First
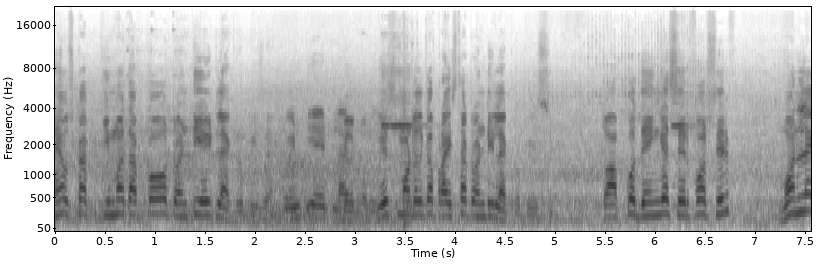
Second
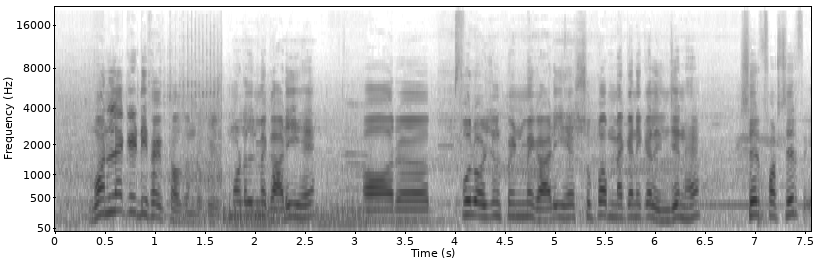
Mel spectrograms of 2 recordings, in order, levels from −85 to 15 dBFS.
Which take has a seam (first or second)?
second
